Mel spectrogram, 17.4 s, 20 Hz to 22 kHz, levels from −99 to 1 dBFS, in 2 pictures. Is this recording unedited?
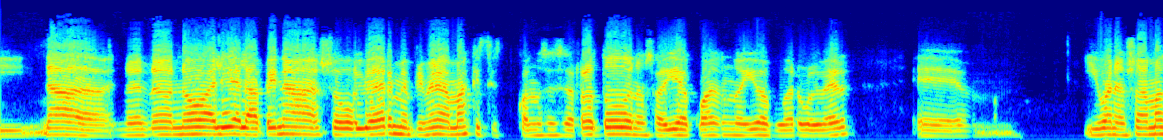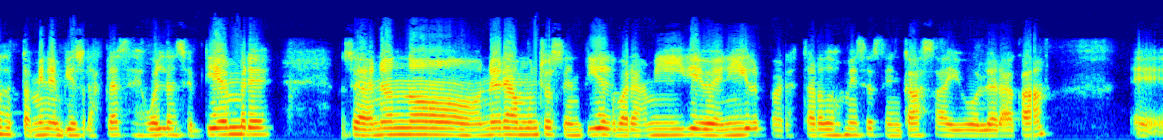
no; 1 cut; at 9.3 s

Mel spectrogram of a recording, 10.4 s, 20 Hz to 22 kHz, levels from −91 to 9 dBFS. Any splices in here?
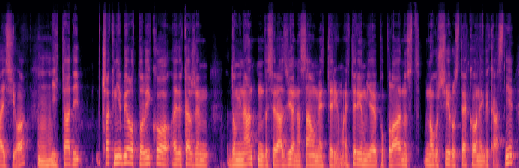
no; 0 cuts

